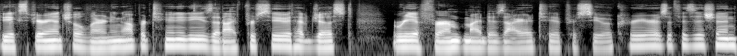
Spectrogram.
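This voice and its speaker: An unremarkable speaking voice from a man, medium in pitch, fairly even in intonation, at a moderate pace against a quiet background. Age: 30s. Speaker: peer mentor, post-bac graduate. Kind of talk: interview.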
